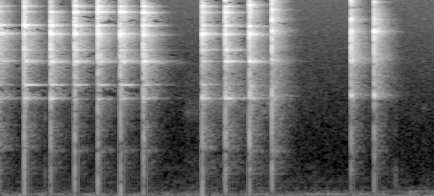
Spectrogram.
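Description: Crisp taps on scored glass, made to break it after cutting, with a bright ringing click each time: a steady run of six, a pause, four more, then two final taps after a longer gap. No one speaks.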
